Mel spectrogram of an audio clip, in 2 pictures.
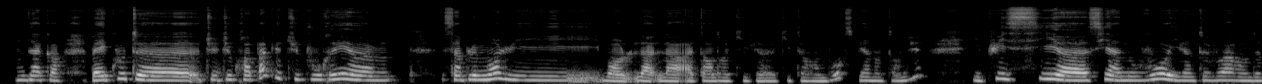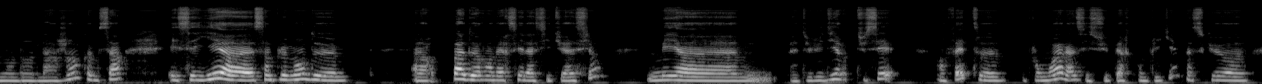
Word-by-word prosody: D'accord. 200 Hz, -3 st, -3 dB, 0.3 s
Bah 185 Hz, -, +5 dB
écoute, 250 Hz, +6 st, -2 dB
heu, 190 Hz, -2 st, +5 dB
tu 210 Hz, -1 st, -7 dB
tu 220 Hz, +2 st, -3 dB
crois 210 Hz, -1 st, -3 dB
pas -, -, 0 dB
que 310 Hz, -, -6 dB
tu 265 Hz, -5 st, -7 dB
pourrais, 225 Hz, +2 st, +1 dB
heu, 195 Hz, -2 st, 0 dB, 0.5 s
simplement 215 Hz, +3 st, +2 dB
lui 195 Hz, -5 st, -4 dB
bon 165 Hz, -3 st, 0 dB
là 160 Hz, +2 st, -1 dB
là 155 Hz, -1 st, -1 dB
attendre 160 Hz, +1 st, -3 dB
qu'il, 160 Hz, +1 st, -11 dB
heu 150 Hz, 0 st, -4 dB
qu'il 160 Hz, -, -14 dB
te 165 Hz, -, -12 dB
rembourse, 155 Hz, +4 st, -5 dB
bien 175 Hz, -2 st, -4 dB
entendu, 170 Hz, -, -6 dB, 0.6 s
et 170 Hz, -, -3 dB
puis 255 Hz, +8 st, -2 dB
si, 245 Hz, +1 st, +2 dB
heu, 185 Hz, -3 st, +7 dB
si 185 Hz, +5 st, -1 dB
à 195 Hz, -3 st, +1 dB
nouveau, 185 Hz, +7 st, +1 dB
il 205 Hz, -4 st, +3 dB
vient 180 Hz, 0 st, -3 dB
te 185 Hz, +2 st, -9 dB
voir 185 Hz, 0 st, -3 dB
en 170 Hz, -, -2 dB
demandant 170 Hz, 0 st, -3 dB
de 160 Hz, -, -6 dB
l'argent, 165 Hz, -, -4 dB
comme 215 Hz, -8 st, -5 dB
ça. 235 Hz, +7 st, -1 dB, 0.5 s
Essayer, 205 Hz, +7 st, +5 dB
heu, 195 Hz, -5 st, +9 dB
simplement 215 Hz, +3 st, +1 dB
de 185 Hz, -5 st, +1 dB, 0.6 s
alors 170 Hz, 0 st, -4 dB
pas 245 Hz, -2 st, +9 dB
de 215 Hz, -, +5 dB
renverser 200 Hz, 0 st, -1 dB
la 180 Hz, -2 st, +1 dB
situation, 175 Hz, -, -5 dB, 0.5 s
mais 200 Hz, +2 st, +1 dB
heu, -, -, +6 dB
ben 170 Hz, -2 st, +1 dB, 0.3 s
de 170 Hz, -, -6 dB
lui 175 Hz, +1 st, -4 dB
dire: 240 Hz, +6 st, -2 dB
«Tu 190 Hz, -, -12 dB
sais? 260 Hz, +8 st, -2 dB, 0.4 s
en 175 Hz, -, -5 dB
fait, 190 Hz, -, -2 dB
heu, 175 Hz, -3 st, -2 dB, 0.3 s
pour 180 Hz, -, -6 dB
moi 220 Hz, +9 st, +2 dB
là, 205 Hz, -3 st, -1 dB
c'est 205 Hz, -6 st, -7 dB
super 165 Hz, +3 st, -6 dB
compliqué, 170 Hz, -, -8 dB
parce 195 Hz, -, -8 dB
que, 200 Hz, -, -12 dB
heu 180 Hz, -2 st, -1 dB
190 Hz, 170 wpm, -25 LUFS, 175-215 Hz, 0.6 s, heu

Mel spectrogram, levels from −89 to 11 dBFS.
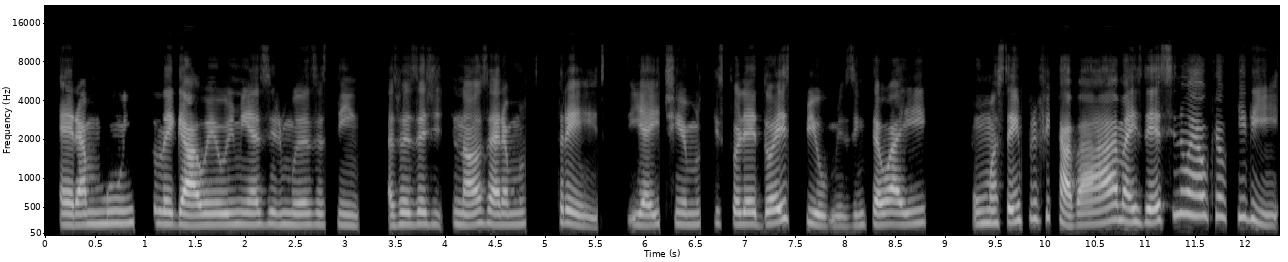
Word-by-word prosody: Era 190 Hz, 0 st, +4 dB
muito 215 Hz, +2 st, -2 dB, 0.2 s
legal. 195 Hz, -3 st, +5 dB
Eu 195 Hz, 0 st, +2 dB
e 200 Hz, -, 0 dB
minhas 200 Hz, 0 st, -2 dB
irmãs, 195 Hz, -1 st, -3 dB
assim, 190 Hz, -1 st, -7 dB, 0.3 s
às 180 Hz, +2 st, -4 dB
vezes 200 Hz, 0 st, 0 dB
a 200 Hz, -, +1 dB
ge 195 Hz, -1 st, -11 dB
nós 200 Hz, +1 st, 0 dB
éramos 195 Hz, 0 st, +1 dB, 0.3 s
3, 190 Hz, -9 st, 0 dB, 0.3 s
e 190 Hz, -, -2 dB
aí 185 Hz, +1 st, +2 dB
tínhamos 195 Hz, -1 st, -6 dB
que 220 Hz, -, -13 dB
escolher 205 Hz, -1 st, 0 dB
2 215 Hz, -, +3 dB, 0.2 s
filmes, 175 Hz, -5 st, -3 dB
então 190 Hz, +1 st, 0 dB
aí 205 Hz, +2 st, +1 dB, 0.5 s
1 220 Hz, +1 st, -2 dB
sempre 260 Hz, +6 st, 0 dB
ficava: 225 Hz, -, +2 dB, 0.3 s
"Ah, -, -, +4 dB
mas 240 Hz, -3 st, +2 dB
esse 255 Hz, +10 st, +2 dB
não 380 Hz, 0 st, +1 dB
é 345 Hz, -1 st, +3 dB
o -, -, -7 dB
que 340 Hz, +1 st, -6 dB
eu 335 Hz, -, -1 dB
queria". 250 Hz, -, -4 dB
200 Hz, 175 wpm, -23 LUFS, 190-220 Hz, 0.5 s, legal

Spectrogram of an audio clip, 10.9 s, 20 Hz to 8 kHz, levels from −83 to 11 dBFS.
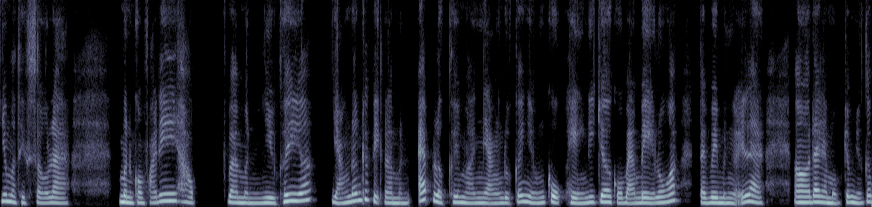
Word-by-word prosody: Nhưng 260 Hz, -1 st, +2 dB
mà 230 Hz, -, +2 dB
thiệt 200 Hz, -1 st, -6 dB
sự 195 Hz, -2 st, -4 dB
là 195 Hz, -2 st, -2 dB, 0.6 s
mình 225 Hz, -3 st, +5 dB
còn 200 Hz, 0 st, -2 dB
phải 205 Hz, +1 st, -7 dB
đi 275 Hz, +2 st, +3 dB
học 230 Hz, -6 st, -5 dB, 0.4 s
và 215 Hz, -3 st, +1 dB
mình 190 Hz, -1 st, 0 dB
nhiều 195 Hz, 0 st, +2 dB
khi 260 Hz, +6 st, +4 dB
á, 300 Hz, +3 st, +3 dB, 0.3 s
dẫn 210 Hz, 0 st, 0 dB
đến 275 Hz, +3 st, +3 dB
cái 330 Hz, 0 st, 0 dB
việc 220 Hz, -4 st, -4 dB
là 195 Hz, -, 0 dB
mình 190 Hz, 0 st, -1 dB
áp 310 Hz, +1 st, +1 dB
lực 240 Hz, -6 st, +2 dB
khi 220 Hz, -1 st, -1 dB
mà 200 Hz, -3 st, 0 dB
nhận 190 Hz, -1 st, -2 dB
được 195 Hz, -1 st, -5 dB
cái 235 Hz, -, +1 dB
những 210 Hz, -4 st, 0 dB
cuộc 220 Hz, -3 st, +1 dB
hẹn 195 Hz, -1 st, 0 dB
đi 215 Hz, -, +1 dB
chơi 230 Hz, +1 st, +3 dB
của 195 Hz, -3 st, -3 dB
bạn 190 Hz, 0 st, -2 dB
bè 195 Hz, -1 st, +1 dB
luôn 210 Hz, +3 st, +1 dB
á. 275 Hz, -, +2 dB, 0.3 s
Tại 200 Hz, -1 st, -1 dB
vì 200 Hz, 0 st, +4 dB
mình 195 Hz, -1 st, +1 dB
nghĩ 180 Hz, -, -3 dB
là, 235 Hz, -4 st, +2 dB, 0.4 s
ờ, 215 Hz, 0 st, +4 dB
đây 230 Hz, 0 st, +4 dB
là 210 Hz, -, +1 dB
một 185 Hz, -2 st, 0 dB
trong 220 Hz, -1 st, +1 dB
những 190 Hz, -1 st, -2 dB
cái 235 Hz, +2 st, -2 dB
205 Hz, 275 wpm, -21 LUFS, 195-230 Hz, 0.6 s, mình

